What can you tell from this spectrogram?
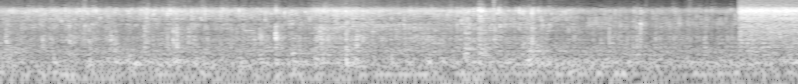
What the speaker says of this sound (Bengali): বাকি মাছগুলো যেগুলো ছিল সেগুলো আমরা এইভাবে দিয়ে ভেজে তুলে নেব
